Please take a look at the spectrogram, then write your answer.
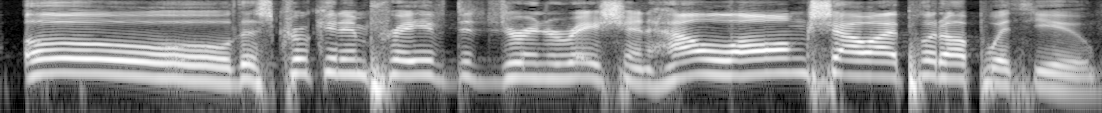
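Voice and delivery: loud, high cry of frustration; exasperated outburst. Retold or imitated. Jesus fed up with a crooked generation, loud exasperation. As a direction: let the frustration burst out on the first word. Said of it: "getting frustrated is not a sin".

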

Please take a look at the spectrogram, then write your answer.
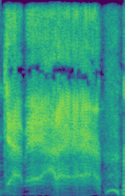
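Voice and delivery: low mock demon shout; demon desperate to escape. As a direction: cry it out like a demon that can't stand it. Mimics demon fleeing Holy Spirit.

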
